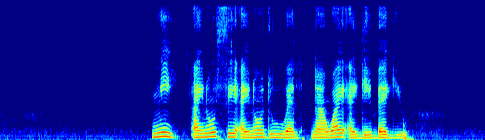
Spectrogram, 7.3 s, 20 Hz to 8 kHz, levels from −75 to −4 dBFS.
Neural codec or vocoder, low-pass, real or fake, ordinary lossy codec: codec, 16 kHz, 4.8 kbps, FACodec; none; fake; none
